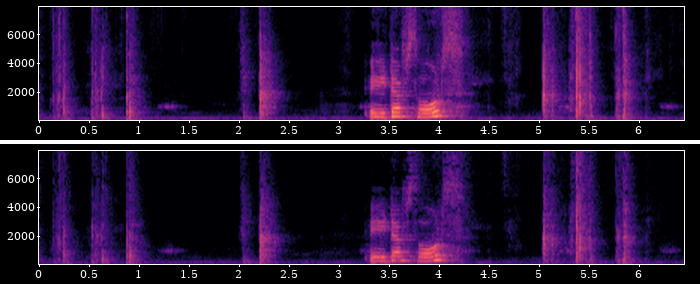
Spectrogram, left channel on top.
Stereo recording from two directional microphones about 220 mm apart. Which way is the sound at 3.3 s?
55° left (ahead or behind).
